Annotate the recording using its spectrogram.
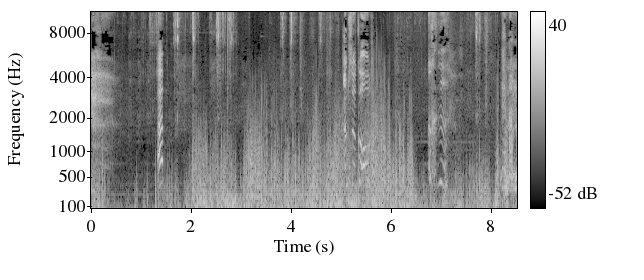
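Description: Wind buffeting a phone's microphone while riding a bicycle: a steady low rumble that thickens about two seconds in, with a sigh at the start and a few short falling squeaks.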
